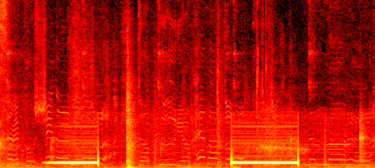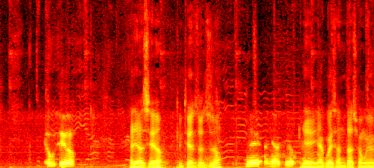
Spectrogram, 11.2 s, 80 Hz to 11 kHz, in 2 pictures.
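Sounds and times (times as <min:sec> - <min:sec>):
telephone ringback tone: 0:00.7 - 0:01.5, 0:03.5 - 0:04.6
speech: 0:06.5 - 0:06.9, 0:07.6 - 0:11.2.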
